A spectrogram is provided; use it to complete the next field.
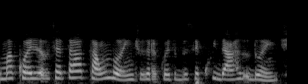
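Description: Her pitch is high for a woman, with ordinary variation. She speaks at a fairly quick pace. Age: young. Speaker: medical student. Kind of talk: solo monologue podcast. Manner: hesitant, many fillers.

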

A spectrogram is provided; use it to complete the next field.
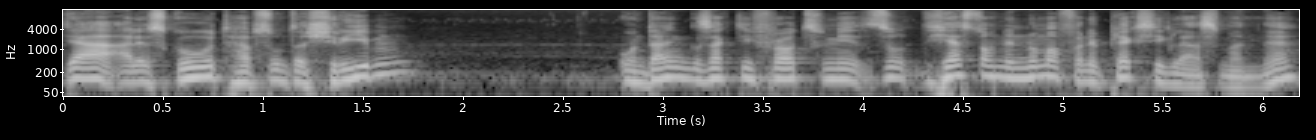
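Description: A man's unremarkable speaking voice, medium in pitch, with lively intonation at a moderate pace. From Bavarian Swabia, near Ulm (Germany). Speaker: artist. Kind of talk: interview.

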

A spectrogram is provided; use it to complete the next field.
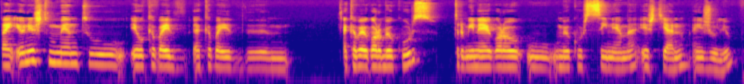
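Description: A woman with a fairly low pitch, a normal speaking voice, ordinary pitch variation and a moderate pace. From Portugal, Viseu. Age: 20s. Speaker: photographer and filmmaker. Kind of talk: casual chat.

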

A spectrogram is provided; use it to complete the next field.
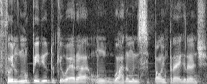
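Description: With noticeable background noise behind him, a man talks fairly quickly at a medium pitch. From Brazil, interior of Bahia. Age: 40s. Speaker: military policeman. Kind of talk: testimony.

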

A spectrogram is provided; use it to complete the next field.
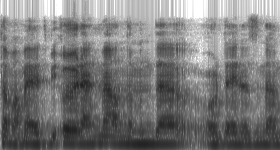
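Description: Audible room echo surrounds the voice. The delivery keeps a moderate pace. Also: man. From Turkey, Bursa. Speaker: podcast co-host, men's circle facilitator. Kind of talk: casual interview chat.

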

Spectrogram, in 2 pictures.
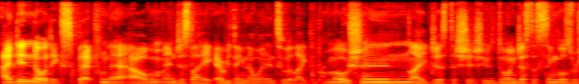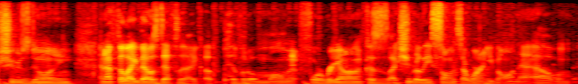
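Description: Over noticeable background noise, a man speaks very fast in a monotone, flat intonation, with hardly any pauses. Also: medium pitch for a man. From Florida (St. Petersburg). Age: 20s. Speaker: podcast co-host. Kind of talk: casual chat. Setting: studio.

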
